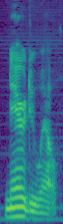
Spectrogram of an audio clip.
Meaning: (noun) A person without a means of support; an idle, worthless person; a loafer; a person who is ineffectual, unsuccessful, or completely lacking in merit; a good-for-nothing
- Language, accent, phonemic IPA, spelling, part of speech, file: English, General American, /ˈnɛɹ.duˌwɛl/, ne'er-do-well, noun / adjective, En-us-ne'er-do-well.ogg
